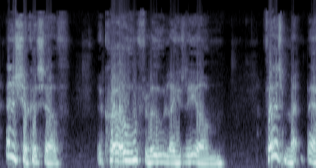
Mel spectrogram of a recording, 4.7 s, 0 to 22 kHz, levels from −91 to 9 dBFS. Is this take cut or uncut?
uncut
